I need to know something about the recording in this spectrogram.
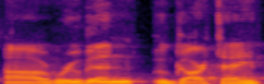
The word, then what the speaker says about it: Ruben Ugarte: Today's episode, we have a special guest in the world of home service, Ruben Ugarte. Did I pronounce that correctly?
